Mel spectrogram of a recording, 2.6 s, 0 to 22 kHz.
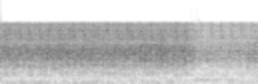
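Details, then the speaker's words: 2017 Toyota Grand New Avanza Type G, engine warm at idle: dry, scratchy "krek krek" crackle over a steady hiss, checked with an engine stethoscope. "jadi bunyinya seperti ini ya ada bunyi krek krek krek krek dari apanya kita periksa terlebih dahulu"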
